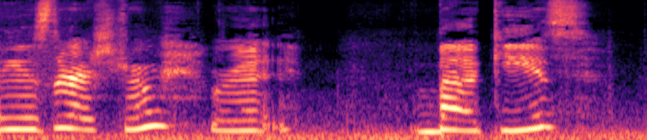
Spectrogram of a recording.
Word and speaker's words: Buc-ee's: We're at Buc-ee's. It's very famous here in Texas. And it's not pronounced Busey's.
